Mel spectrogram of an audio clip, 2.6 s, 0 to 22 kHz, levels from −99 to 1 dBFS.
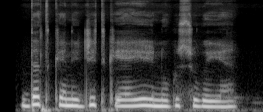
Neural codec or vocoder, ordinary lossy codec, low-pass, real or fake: none; none; none; real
